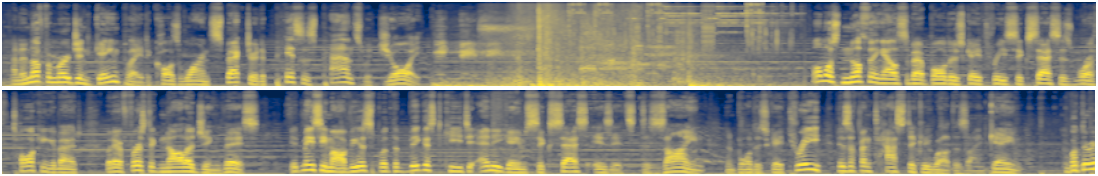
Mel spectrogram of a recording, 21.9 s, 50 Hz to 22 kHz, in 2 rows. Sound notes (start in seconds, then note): 4.3 explosion booms; 4.4 enemies screaming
